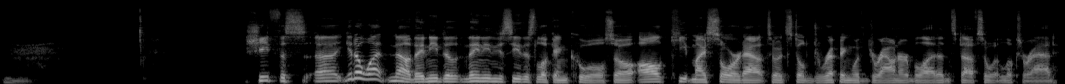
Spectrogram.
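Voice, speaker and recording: A man's voice: lowish voice, a bit bright. A man playing a tabletop game in a casual, joking way. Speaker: player.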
